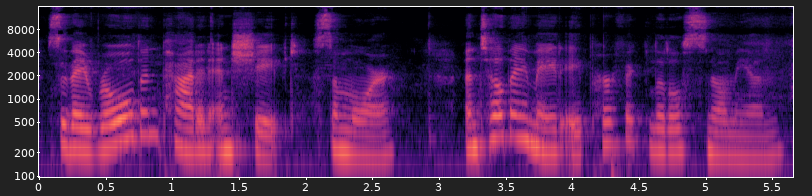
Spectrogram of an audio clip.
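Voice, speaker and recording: A woman narrates a picture book for small children. Her delivery is unhurried and expressive, with a mid-range voice and simple, clear phrasing. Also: medium pitch. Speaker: kindergarten teacher reading aloud.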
